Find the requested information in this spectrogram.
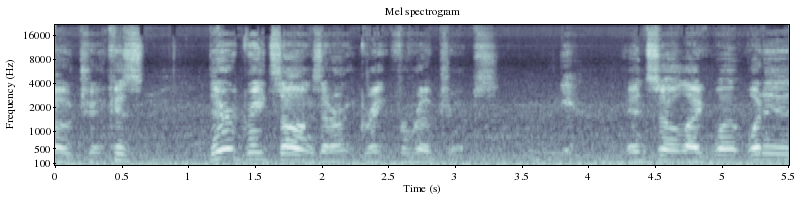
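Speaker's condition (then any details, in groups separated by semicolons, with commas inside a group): No condition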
